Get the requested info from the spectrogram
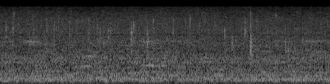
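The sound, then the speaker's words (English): Steady crackling and sizzling from crispy, freshly fried food as hot oil drips off it onto a tissue lining that absorbs the oil, a dense hiss with tiny pops scattered throughout and no voices. “So I line this with a tissue to absorb the oil. Let it drip for a while.”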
